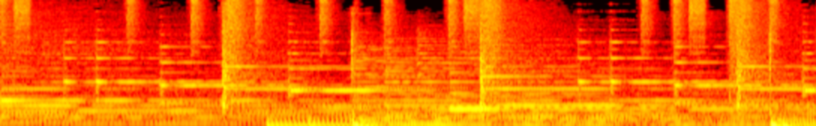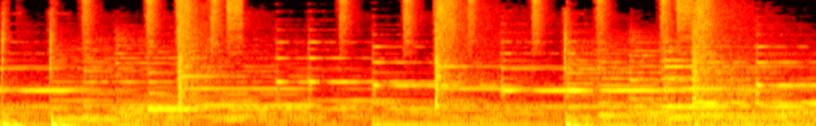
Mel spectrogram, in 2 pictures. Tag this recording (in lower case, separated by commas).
music, electronic music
